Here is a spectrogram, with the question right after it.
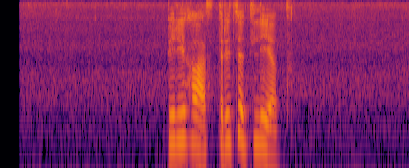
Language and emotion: Russian, neutral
